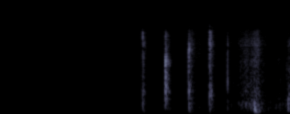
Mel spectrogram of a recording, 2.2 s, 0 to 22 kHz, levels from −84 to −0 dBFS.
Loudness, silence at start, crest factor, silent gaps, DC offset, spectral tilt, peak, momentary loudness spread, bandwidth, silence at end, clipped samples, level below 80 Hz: -49 LUFS; 1.05 s; 32 dB; 1.10-1.22 s, 1.29-1.39 s; under 0.1%; -1.5 dB/octave; -22 dBFS; 13 LU; 9 kHz; 0 s; under 0.1%; -84 dBFS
